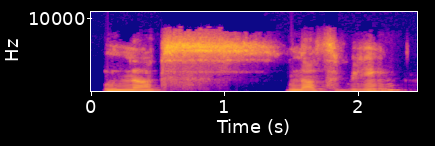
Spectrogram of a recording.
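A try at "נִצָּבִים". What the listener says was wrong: Close. Give me an E sounding vowel. Nitzavim.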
